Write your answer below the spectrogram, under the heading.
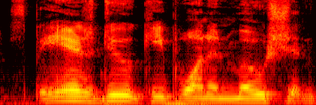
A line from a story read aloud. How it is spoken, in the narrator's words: Belwer snarled sarcastically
